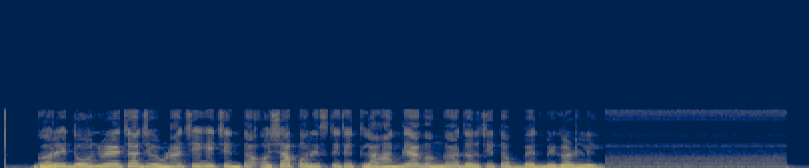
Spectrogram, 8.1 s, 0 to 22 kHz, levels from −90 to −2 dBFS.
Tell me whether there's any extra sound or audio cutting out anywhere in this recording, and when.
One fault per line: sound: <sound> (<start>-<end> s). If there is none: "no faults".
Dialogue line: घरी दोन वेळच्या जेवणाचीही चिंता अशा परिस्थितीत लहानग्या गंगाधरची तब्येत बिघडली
no faults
